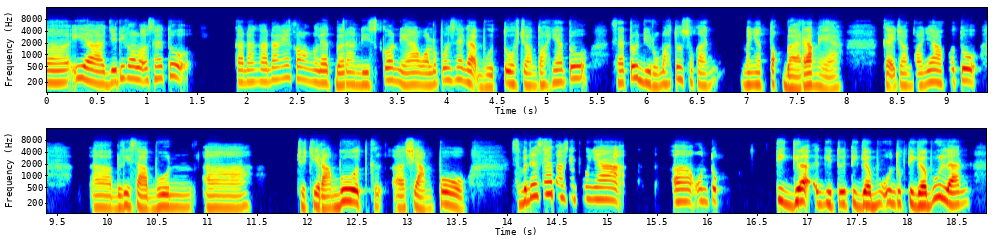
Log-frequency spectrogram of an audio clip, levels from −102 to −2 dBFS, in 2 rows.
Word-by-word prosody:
eee, 200 0 -1
iya. 240 -3 +3
Jadi, 205 +5 -2
kalau 245 -3 +1
saya 255 0 -3
tuh - - -2 0.4
kadang-kadang 210 +3 -4
ya 270 - -6
kalau 245 -2 -4
ngelihat 195 -2 -3
barang 175 +1 -3
diskon 210 +6 -4
ya, 180 -1 -2
walaupun 185 +7 -4
saya 240 0 -5
enggak 190 - +1
butuh, 155 +5 -2
contohnya 175 +4 -5
tuh 260 +1 +2 0.3
saya 200 - -3
tuh 265 - +3
di 200 - -3
rumah 185 +3 -6
tuh 245 - -1
suka 195 -4 -6 0.4
menyetok 180 0 -5
barang 155 +4 +2
ya. 135 - -6 0.5
Kayak - - -3
contohnya 170 +5 -4
aku 220 - -19
tuh, 455 -1 +4 0.6
eee, 160 -1 -3
beli 175 +3 0
sabun, 165 +2 0 0.3
eee, 155 0 -3 0.6
cuci 165 +2 -5
rambut 210 +9 +7
ke - - -10 0.2
e - - -4
sampo. 150 +1 +1 0.4
Sebenernya 230 - +1
saya 355 - +5
masih 280 -2 -4
punya, 260 -1 -1 0.7
eee, 225 0 +3
untuk 335 - -2 0.6
tiga 235 0 +9
gitu 195 0 +1
tiga 190 -1 +6
untuk 200 +2 -2
tiga 185 -3 +8
bulan. 220 -7 +4
195 Hz, 170 wpm, -22 LUFS, 170-230 Hz, 0.7 s, tiga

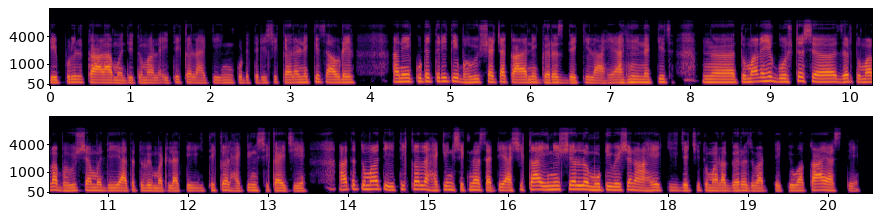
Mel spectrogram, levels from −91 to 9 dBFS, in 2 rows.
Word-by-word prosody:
की 130 - +2
पुढील 140 +1 0
काळामध्ये 125 -2 +2
तुम्हाला 125 -1 -4
एथिकल 130 +2 -5
हॅकिंग 125 +1 -6
कुठेतरी 130 -1 -6
शिकायला 130 0 -2
नक्कीच 140 +1 -3
आवडेल 135 0 +2 0.5
आणि 170 +1 +4
कुठेतरी 185 +1 +1
ते 185 - +4
भविष्याच्या 150 +2 +1
काळाने 135 0 +3
गरज 130 0 +1
देखील 130 +1 -2
आहे 120 +2 -3
आणि 140 +3 +1
नक्कीच 140 +1 -1 0.4
उम्म, 145 -1 +3
तुम्हाला 165 +4 +2
ही 200 - +4
गोष्ट 165 +5 0
अ, 195 - +4 0.5
जर 160 +2 +3
तुम्हाला 155 +1 +2
भविष्यामध्ये 135 0 -1
आता 125 +1 -4
तुम्ही 130 0 -1
म्हटलात 120 0 -1
की 130 - -2
एथिकल 140 +3 -3
हॅकिंग 125 +3 -3
शिकायची 125 -2 -2
आहे. 125 - -12
आता 175 +4 +1
तुम्हाला 195 0 +4
ती 175 -4 +2
एथिकल 190 +4 0
हॅकिंग 165 0 0
शिकण्यासाठी 145 -2 0
अशी 130 +6 -6
काय 180 -1 +5
इनिशिअल 180 +2 +4
मोटिव्हेशन 155 +1 +2
आहे 135 +2 0
की 135 -2 -7
ज्याची 130 +1 -3
तुम्हाला 130 -1 +1
गरज 130 -1 0
वाटते 120 +1 -5
किंवा 130 0 +1
काय 150 0 +4
असते? 125 -2 -8
135 Hz, 160 wpm, -23 LUFS, 130-155 Hz, 0.5 s, काय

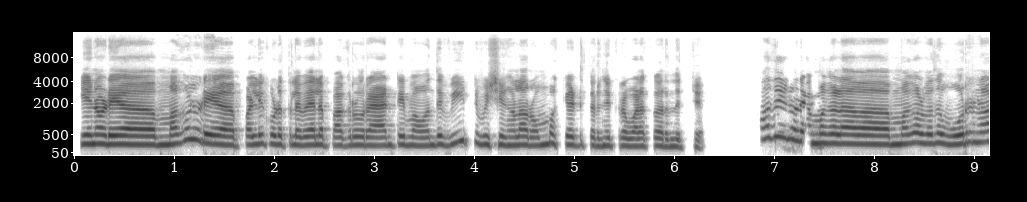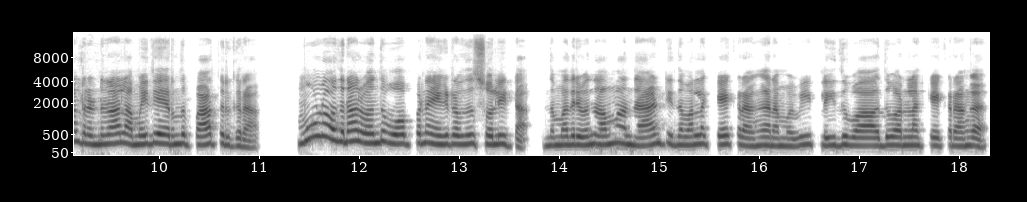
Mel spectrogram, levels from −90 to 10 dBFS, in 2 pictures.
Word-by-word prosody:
என்னுடைய 240 -1 +6 0.3
அ - - +6 0.2
மகளுடைய 260 -1 +3 0.3
பள்ளிக்கூடத்துல 230 -1 -2
வேலை 220 +1 +3
பார்க்குற 210 +1 -3
ஒரு 210 - 0
ஆன்டி 215 +2 -3
அம்மா 210 -1 -4
வந்து 215 +2 -2
வீட்டு 300 0 -5
விஷயங்கள்லாம் 220 -1 -2
ரொம்ப 230 +5 -2
கேட்டு 220 -1 -2
தெரிஞ்சுக்கிற 200 0 -5
வழக்கம் 195 +1 -3
இருந்துச்சு. 180 -1 -7 0.7
அது 405 +2 -3
என்னுடைய 325 -6 0
மகள 255 -1 +3 0.3
ஆ - - +5 0.3
மகள் 260 +1 -1
வந்து 260 +1 -1
1 255 +3 +1
நாள், 300 +1 0
2 235 0 -1
நாள் 260 0 +2
அமைதியா 240 +3 +2
இருந்து 245 +1 -1
பார்த்துக்கிறா. 215 -7 -1 0.5
3 375 -5 +1
நாள் 315 -1 +3
வந்து 270 +4 0
ஓப்பனா 260 +2 -2
என்கிட்ட 235 0 0
வந்து 245 0 -2
சொல்லிட்டா. 230 -5 -1 0.2
இந்த 205 - -6
மாதிரி 225 0 0
வந்து 235 +1 -1
அம்மா 255 +3 -1
அந்த 215 -3 0
ஆன்டி 250 +1 -2
இந்த 220 - -3
மாரிலாம் 230 +1 -3
கேட்குறாங்க, 210 -4 -1
நம்ம 195 0 -3
வீட்ல 225 -2 -5
இதுவா, 210 -1 -1 0.2
அதுவான்னுலாம் 215 0 -2
கேட்கறாங்க. 200 0 -2
230 Hz, 165 wpm, -23 LUFS, 210-250 Hz, 0.7 s, என்னுடைய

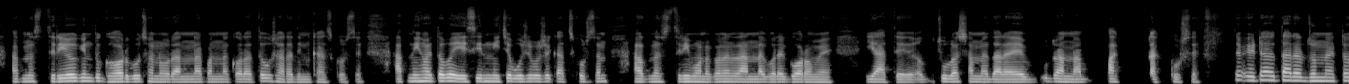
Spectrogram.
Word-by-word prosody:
আপনার 135 +1 -2
স্ত্রীও 145 +2 +4
কিন্তু 155 0 +2
ঘর 135 +1 +5
গোছানো, 135 -1 -1
রান্নাবান্না 125 0 -2
করাতেও 125 +4 0
সারাদিন 115 -2 -2
কাজ 115 -1 -4
করছে। 115 0 -9 0.4
আপনি 145 +4 -2
হয়তোবা 155 +1 +5
এসির 140 +1 0
নিচে 140 +2 +2
বসে, 140 +1 +2
বসে 140 0 0
কাজ 130 - -3
করছেন। 130 +2 -3 0.4
আপনার 130 +1 -2
স্ত্রী 135 -1 -3
মনে 125 -1 +1
করেন 130 0 +1
রান্নাঘরে 125 0 +1
গরমে 120 -2 +1 0.4
ইয়াতে 115 -1 0 0.2
অব 115 - -5
চুলার 135 -1 +2
সামনে 130 -1 -1
দাঁড়ায় 120 0 +4 0.4
রান্না 125 -2 +2 0.3
পাক-টাক 125 -1 -3
করছে। 115 0 -6 0.4
তো - - -3
এটা 200 +3 0 0.2
তার 185 -1 +5 0.2
জন্য 165 0 +3
একটা 170 +3 -2
130 Hz, 165 wpm, -22 LUFS, 120-140 Hz, 0.4 s, ঘর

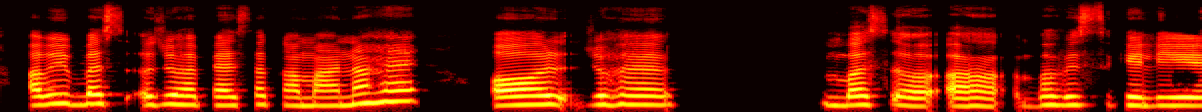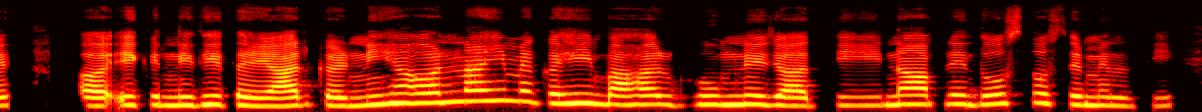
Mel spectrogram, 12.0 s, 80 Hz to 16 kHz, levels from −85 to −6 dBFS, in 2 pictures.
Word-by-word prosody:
अभी 270 +4 +2
बस 280 +1 0 0.2
जो 275 - +2
है 255 - +1
पैसा 240 +2 -1
कमाना 235 +3 0
है 355 +1 +2 0.4
और 255 +2 +6
जो 260 +1 0
है, 255 -1 0 0.9
बस 255 +1 +1
अ 235 -2 +1
अ, 220 -1 +1 0.2
भविष्य 250 0 -3
के 240 -1 +3
लिए 235 0 +2 0.4
अ, 230 - +5
एक 250 +1 -1
निधि 245 +2 0
तैयार 230 0 +3
करनी 240 +2 0
है 300 - +3
और 305 +1 +3
ना 345 +2 +1
ही 365 +1 -1
मैं 350 -2 -2
कहीं 295 0 +1
बाहर 260 0 +1
घूमने 260 +2 -1
जाती, 240 0 -2
ना 270 +1 +4
अपने 270 0 -3
दोस्तों 285 +2 -3
से 265 -3 -3
मिलती, 230 -1 -7
255 Hz, 175 wpm, -24 LUFS, 235-270 Hz, 0.9 s, और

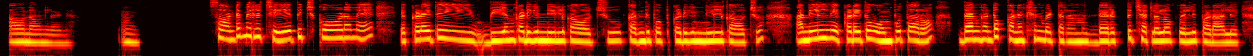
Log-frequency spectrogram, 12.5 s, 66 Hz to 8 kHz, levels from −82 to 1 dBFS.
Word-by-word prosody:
అవునవునులెండి. 215 -3 -5 0.5
హ్మ్. 225 -2 -7 0.8
సో, 330 - -2
అంటే 290 +5 +1
మీరు 355 -1 +2
చేపిచ్చుకోవడమే 310 +2 +1 0.4
ఎక్కడైతే 285 +5 +2 0.2
ఈ - - -3 0.3
బియ్యం 260 +2 +2
కడిగిన 260 -1 +4
నీళ్ళు 255 0 +2
కావచ్చు, 235 0 -3 0.2
కందిపప్పు 245 0 -1
కడిగిన 245 -1 +1
నీళ్ళు 250 0 +2
కావచ్చు, 220 +4 -3 0.4
ఆ - - +5
నీళ్ళని 305 +1 +3
ఎక్కడైతే 270 +1 +3
ఒంపుతారో, 255 -1 +1 0.4
దానికంటూ 280 +3 +4
ఒక 335 - -24
కనెక్షన్ 275 +1 -1
పెట్టారనమాట. 235 -2 -3
డైరెక్ట్ 245 +3 0
చెట్లలోకి 250 -1 0
వెళ్లి 245 +2 -1
పడాలి. 215 0 -1
255 Hz, 135 wpm, -26 LUFS, 240-280 Hz, 0.8 s, ఆ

